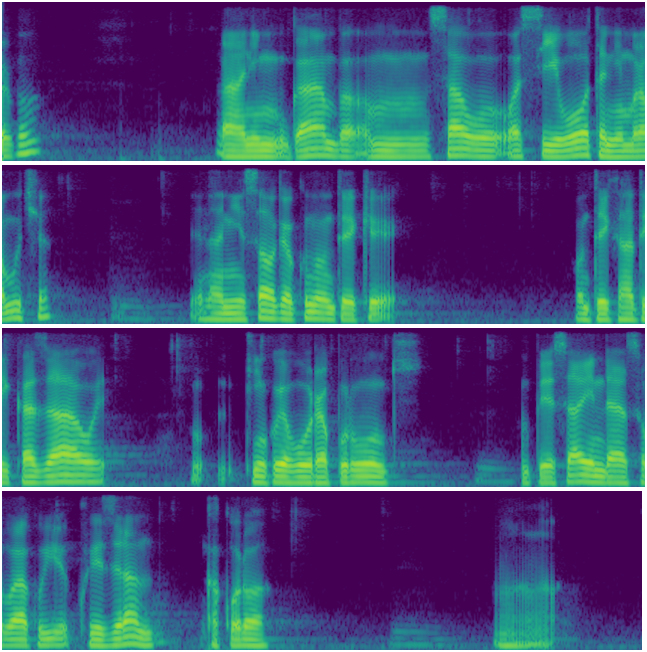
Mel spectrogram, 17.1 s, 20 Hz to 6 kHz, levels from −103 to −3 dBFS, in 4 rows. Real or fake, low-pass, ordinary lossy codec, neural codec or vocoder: real; 5.4 kHz; none; none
